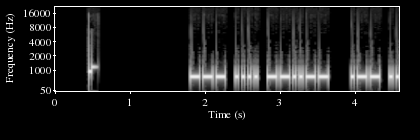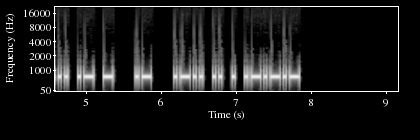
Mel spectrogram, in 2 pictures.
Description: Morse code, heard as a keyed tone, about 28 wpm, 700 Hz. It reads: OH, WHAT A LIE.
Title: Sentences from Top 1600 Words 28wpm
